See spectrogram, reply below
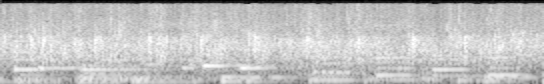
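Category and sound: crowd, audience applauding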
